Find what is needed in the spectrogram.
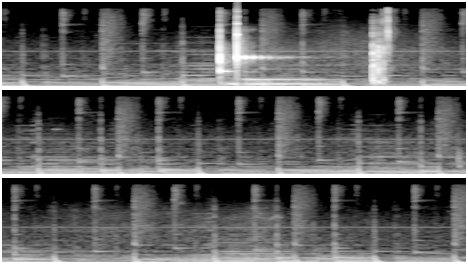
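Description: Soft background music, cut across by a sharp, ringing clink against a glass bowl just under two seconds in, then a second, shorter knock about a second later.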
